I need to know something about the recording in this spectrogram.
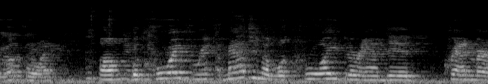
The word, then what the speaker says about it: LaCroix: To put into context how unusual these moves are, imagine, say, if LaCroix, is that how you guys say it, LaCroix? Yeah? LaCroix, it really should be La Croix, but that's bougie. That's probably how they actually pronounce it, places that speak French.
